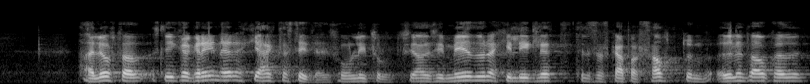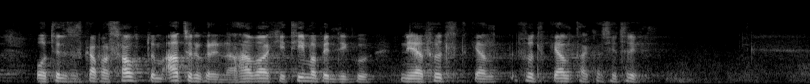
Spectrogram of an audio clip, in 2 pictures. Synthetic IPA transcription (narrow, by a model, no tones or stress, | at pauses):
θaðɛɾljowst̪aðst̪liːkakɾeːjnaɛɾɛhcɪhajht̪ast̪ɪt̪jaðɪnsvɔhunliːt̪ʏɾuːt̪θiaðɪsvimɪːðʏɾɛhcɪliːklɛht̪ʰːɪlɛsaðskaːpasawht̪ʏmœ̰ðlɛnt̪aaːwkʰvaːðɪð | ɔɣt̪ʰɪlðɛsaðskaːpasawht̪ʏma̰ːt̪vɪnʏkɾejna̰θaðvaɛhcɪt̪ʰiːmapɪnt̪iŋkʏnɛaðfʏl̥t̪fʏt̪l̥calt̪ʰaːkasjɛt̪ʰɾɪɣ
